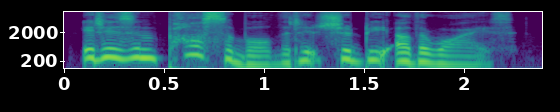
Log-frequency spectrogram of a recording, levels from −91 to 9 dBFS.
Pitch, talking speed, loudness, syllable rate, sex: 210 Hz, 200 wpm, -19 LUFS, 6.6 syllables/s, female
